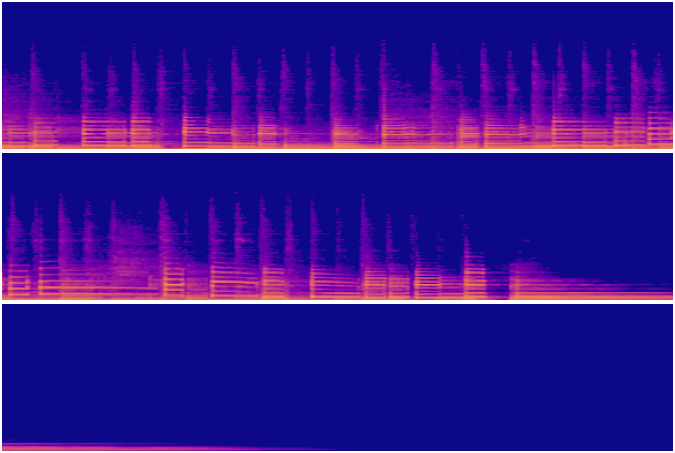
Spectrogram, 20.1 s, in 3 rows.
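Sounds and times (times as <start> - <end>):
guitar solo: 0.0 - 16.8.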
